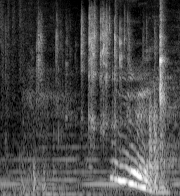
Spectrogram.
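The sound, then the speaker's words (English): Three dice rattle and clatter across a surface during a tabletop game, giving a few short, bright clicks and clinks of moderate loudness, while a voice talks over the later part of the roll. “Three dice.”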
